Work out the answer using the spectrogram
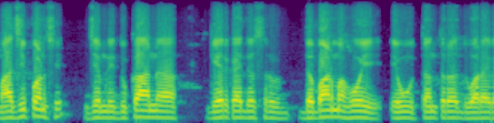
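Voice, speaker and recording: Dry and close with no echo, a man's medium-pitched voice comes across monotone, with flat intonation. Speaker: local news reporter. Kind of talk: field news report and interview. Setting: outdoors on location in a village.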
